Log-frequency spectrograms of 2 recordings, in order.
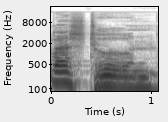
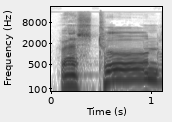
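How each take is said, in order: First: Quieter, falling musing repeat; softer pondering echo, was stressed; thoughtful. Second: Higher, musing question to himself; pondering, pitch lifted on tun; thoughtful. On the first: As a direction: let the second was tun sink to himself. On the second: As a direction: turn the problem over aloud. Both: A narrator's reading. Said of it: "sagte er nachdenklich".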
